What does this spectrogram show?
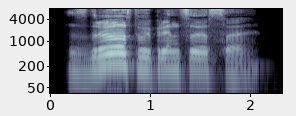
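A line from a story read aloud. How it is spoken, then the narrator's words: Deep rumbling voice. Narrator (Russian): пробасил зверь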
